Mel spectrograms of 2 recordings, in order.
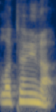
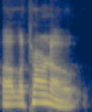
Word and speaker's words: Letourneau: all right all right so next is Latonia Letourneau I had to practice pronouncing your name Letourneau is a master at connecting the intricate dots between the u.s.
